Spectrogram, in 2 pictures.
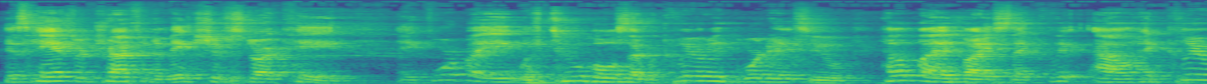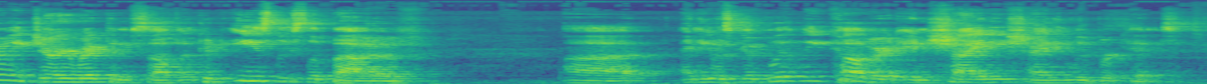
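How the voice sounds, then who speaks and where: A man's voice: on the high side, lively intonation, fairly quick, a little mellow. A man reading a comedic fan fiction aloud to listeners, prone to cracking up as he goes. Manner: keeps cracking up mid-sentence. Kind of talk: live comedic story reading. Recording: echoey room, distant mic, faint noise.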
